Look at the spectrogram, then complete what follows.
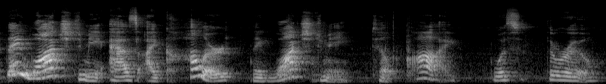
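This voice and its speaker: A woman's voice: medium pitch, wildly swooping pitch, slow pace, pushed and bright. A woman hosting story time as a preschool teacher, reading a picture book aloud and explaining it simply and expressively to young children. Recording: roomy, echoing indoor sound.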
